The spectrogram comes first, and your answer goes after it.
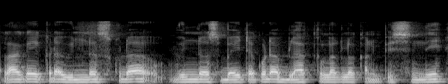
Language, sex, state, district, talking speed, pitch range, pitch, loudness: Telugu, male, Andhra Pradesh, Sri Satya Sai, 135 wpm, 110-115 Hz, 115 Hz, -14 LUFS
